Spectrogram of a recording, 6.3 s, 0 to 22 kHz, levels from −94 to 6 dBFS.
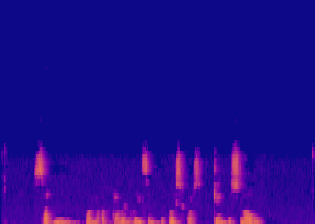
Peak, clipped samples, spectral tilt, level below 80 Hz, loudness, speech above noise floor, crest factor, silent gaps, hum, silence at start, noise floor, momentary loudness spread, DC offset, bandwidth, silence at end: -18 dBFS; under 0.1%; -4.5 dB/octave; -78 dBFS; -36 LUFS; 41 dB; 20 dB; none; none; 0.7 s; -77 dBFS; 11 LU; under 0.1%; 8 kHz; 1.05 s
